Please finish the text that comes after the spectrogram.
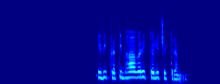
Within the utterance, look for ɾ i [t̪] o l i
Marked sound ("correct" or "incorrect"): correct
